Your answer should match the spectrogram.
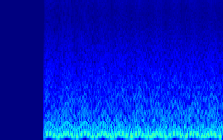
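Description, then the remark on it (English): After a moment of silence, a synthesizer patch drenched in heavy reverb bursts in, a dense, hissing wash with a steady pulsing throb underneath, loud and sustained throughout. “There's the patch with a fuck ton of reverb on it, just for fun. Synth with reverb”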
